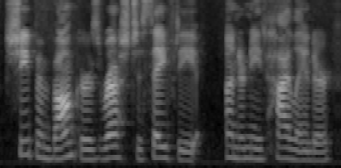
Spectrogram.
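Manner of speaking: usual speaking voice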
